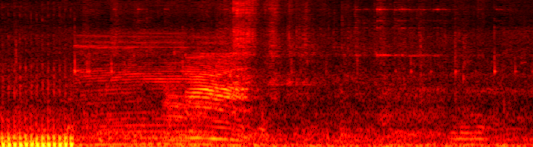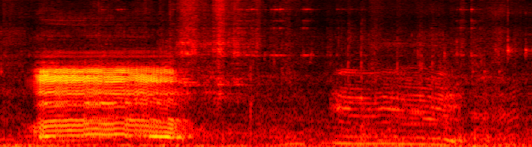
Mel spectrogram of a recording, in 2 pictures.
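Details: Racing cattle of Hajar Boss training in a new formation ahead of the Presidential Cup kerapan sapi bull race; three short harmonic moos with a rising then falling tone, amid steady low crowd and engine rumble and scattered voices.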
